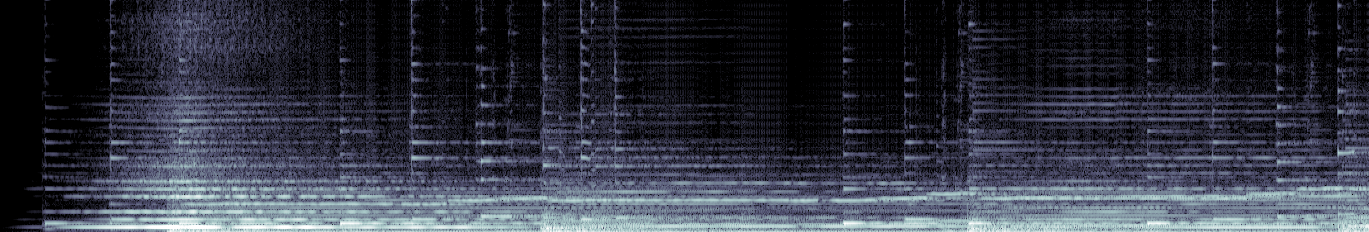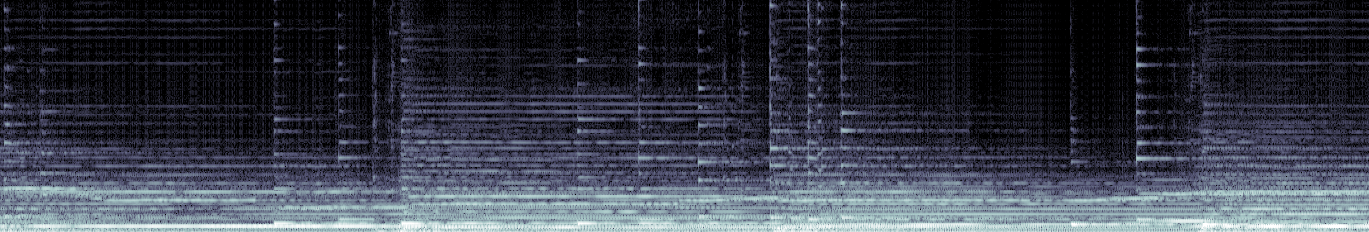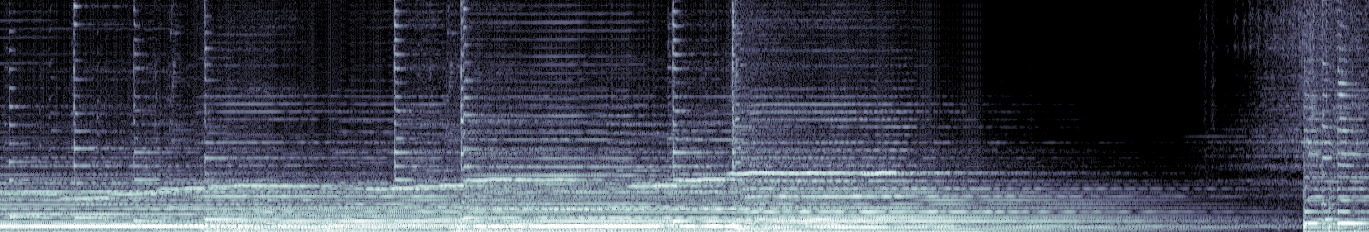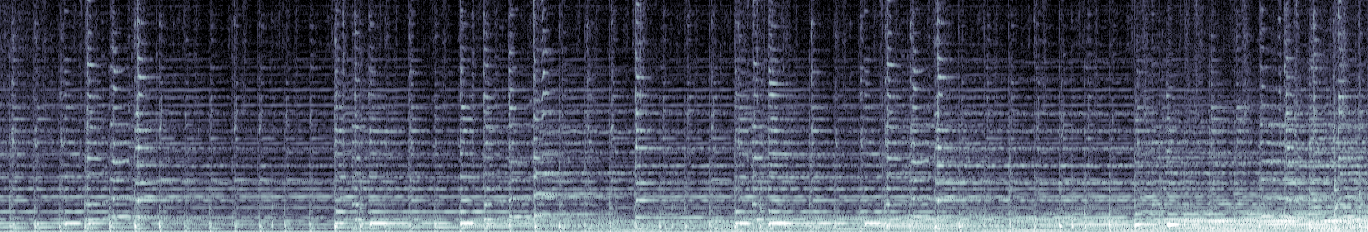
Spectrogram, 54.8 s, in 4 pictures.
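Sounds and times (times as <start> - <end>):
western music: 0.4 - 54.7.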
